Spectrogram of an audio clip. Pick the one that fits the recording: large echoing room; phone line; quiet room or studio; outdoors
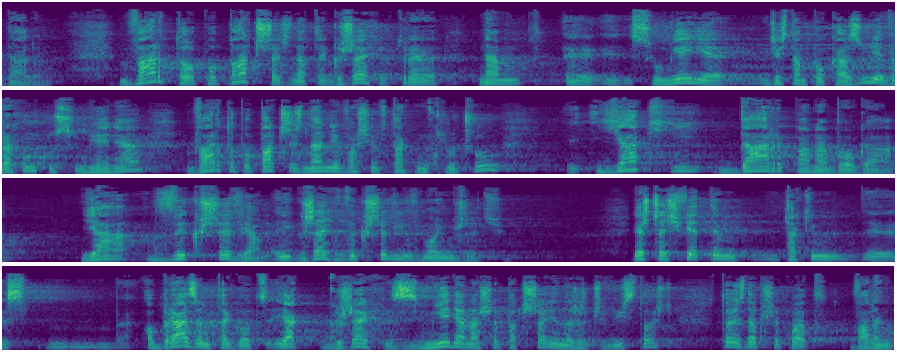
large echoing room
